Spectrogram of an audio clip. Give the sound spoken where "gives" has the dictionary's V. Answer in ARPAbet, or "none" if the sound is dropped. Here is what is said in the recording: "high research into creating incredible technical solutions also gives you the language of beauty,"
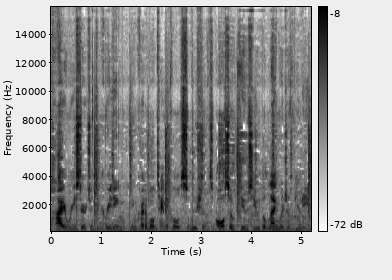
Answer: V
